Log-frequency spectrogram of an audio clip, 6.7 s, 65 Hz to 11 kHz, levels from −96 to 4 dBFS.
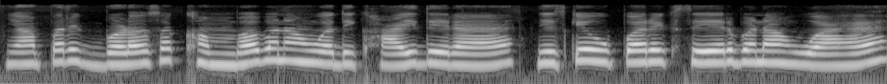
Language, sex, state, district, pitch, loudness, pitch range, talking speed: Hindi, female, Bihar, Jamui, 240 Hz, -20 LUFS, 220-255 Hz, 170 wpm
